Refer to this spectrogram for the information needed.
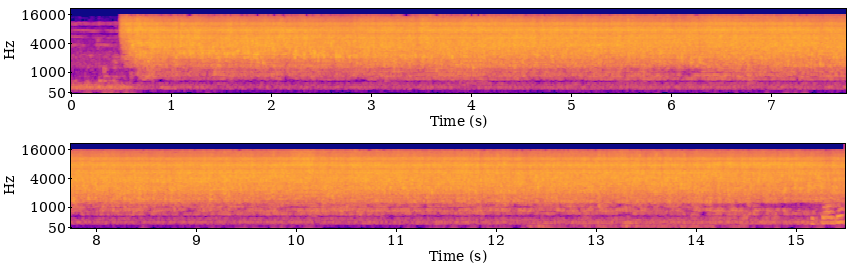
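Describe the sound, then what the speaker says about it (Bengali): Fish sizzle as they fry in hot oil in a wok, a loud, continuous rushing hiss that holds steady for the whole stretch, close by and with no talking. "কড়াতে আবারও তেল দিয়ে দিয়েছি, আর তেল গরম হয়ে গেছে। এবারে একে একে এই মাছ ভেজে নেব।"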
